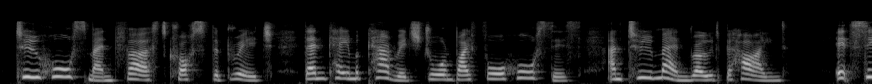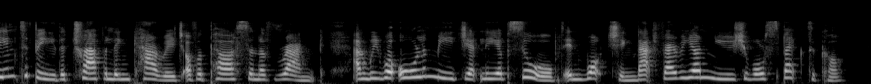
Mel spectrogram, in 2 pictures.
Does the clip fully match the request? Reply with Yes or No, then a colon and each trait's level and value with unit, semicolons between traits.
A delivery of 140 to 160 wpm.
Yes: average, 150 wpm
